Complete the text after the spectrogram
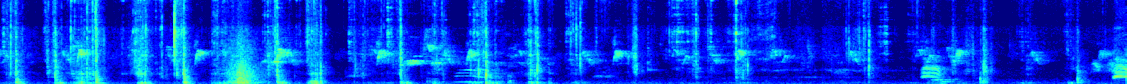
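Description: A blade scrapes scales off a fish with rapid rasping strokes.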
